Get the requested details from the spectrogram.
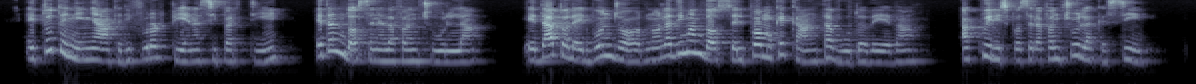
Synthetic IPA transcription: et̪ːut̪ːaind̪iɲːaːt̪ad̪ifuɾorpjɛːnasipart̪i | ed̪and̪ɔsːenelafant͡ʃulːa | ed̪ːaːt̪oalɛjilbwɔnd͡ʒornolad̪imand̪ɔsːeilpɔːmokekːant̪aːvuːt̪oavɛːvaː | kːwirispoːzelafant͡ʃulːakesːi

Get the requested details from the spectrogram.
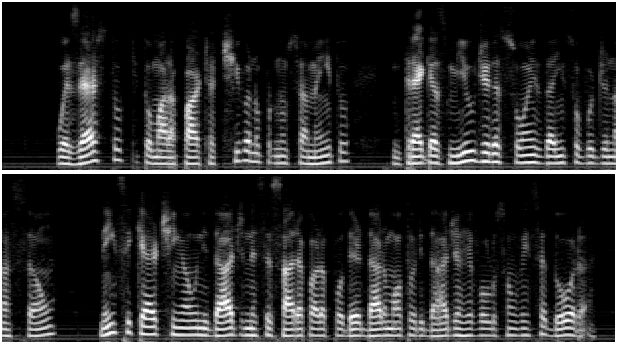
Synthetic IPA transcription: ʊezɛɾsi̥t̪ʊkɪ̥t̪omaɾɐ̰paɾt͡ʃɪat͡ʃivɐnʊpɾonũsiamẽnt̪ʊ | ẽnt̪ɾɛɡɪɐzmiwd͡ʒiɾesõj̃zd̪ɐĩsuboɾd͡ʒinasɐ̃w̃ | nẽj̃sɪkɛɾt͡ʃĩɲɐunid̪ad͡ʒɪnesesaɾʲiɐpaɾɐpod̪eɾd̪aɾũmɐawt̪oɾid̪ad͡ʒɪaɦevolusɐ̃w̃vẽsed̪oɾɐ̰

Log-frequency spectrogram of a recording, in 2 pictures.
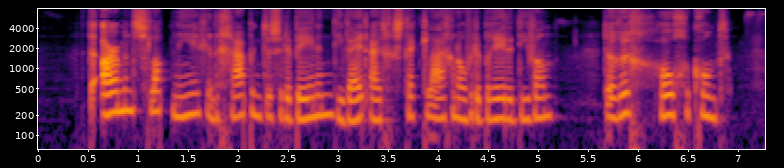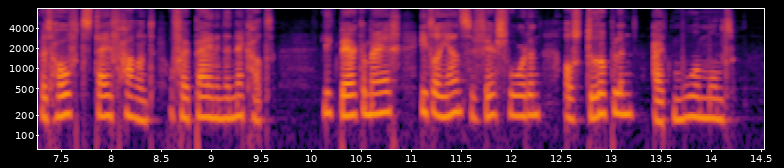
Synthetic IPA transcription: d̥əʔɑɹmənslɑp̚nɪːɹɪndəχaːpɪŋtɵsəndəbejnəndiʋɛjtʰœɥtχə̥strɛk̚tlaːχənowvəɹdəbrejdədivɑn | d̥ərɵχhowχːəkrɔmt | hətɦowftstɛjfhɑŋəntɔfɦɛjpɛjnəndənɛkhɑt | lid̚bɛɹkəmɛjər | itɑlˠjaːnsəvɛɹsʋʊːɹdənʔɑlˠzdrɵpələnʔœɥtmuəmɔnt

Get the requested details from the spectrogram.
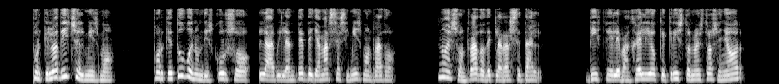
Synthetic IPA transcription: po̞ɾke̞lo̞aðit͡ʃo̞elmizmo̞ | po̞ɾke̞t̪uβo̞enund̪iskuɾso̞laːβilant̪e̞ððeʎamaɾse̞asimizmo̞onraðo̞ | no̞e̞so̞nraðoðe̞klaɾaɾse̞t̪al | d̪iθe̞ːle̞βaŋxe̞ljo̞ke̞kɾist̪o̞nwe̞st̪ɾo̞se̞ɲo̞ɾ

